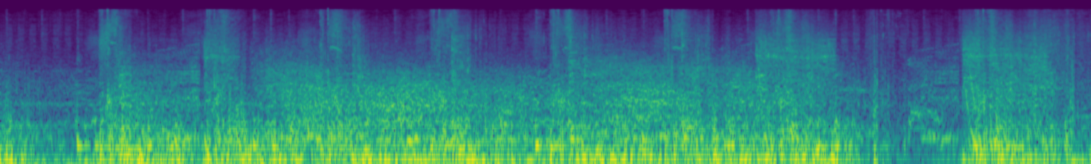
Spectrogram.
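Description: Sharp fiery blasts burst again and again.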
